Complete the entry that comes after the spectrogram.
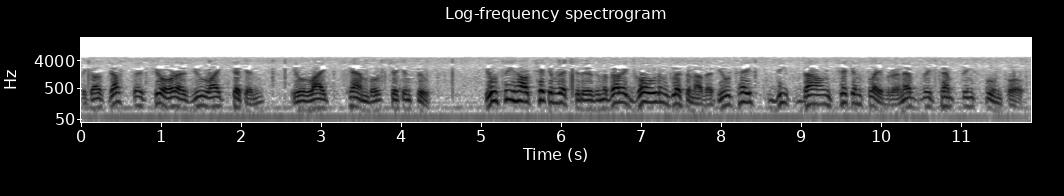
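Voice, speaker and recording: A male radio announcer giving a savoring, dramatic 1930s sales pitch. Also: sing-song, normal speed, husky. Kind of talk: 1930s radio advertising read. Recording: tinny 1930s radio recording.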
